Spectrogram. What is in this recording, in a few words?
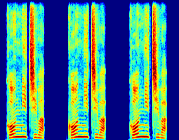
Hello Japanese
